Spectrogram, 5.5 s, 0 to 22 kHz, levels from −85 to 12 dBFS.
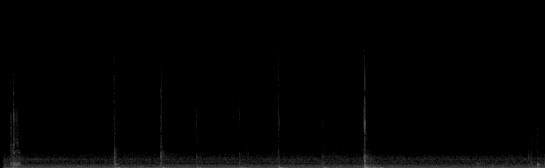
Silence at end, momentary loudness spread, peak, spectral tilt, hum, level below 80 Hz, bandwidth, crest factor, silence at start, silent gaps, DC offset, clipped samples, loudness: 0 s; 11 LU; -30 dBFS; -5.5 dB/octave; none; -62 dBFS; 15.5 kHz; 26 dB; 0 s; none; under 0.1%; under 0.1%; -59 LUFS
